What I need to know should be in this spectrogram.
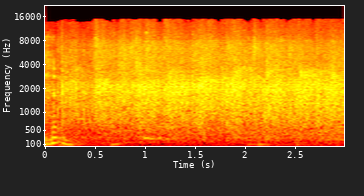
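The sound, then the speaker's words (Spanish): A crowd claps steadily and loudly throughout, a dense, continuous wash of applause with a few faint voices murmuring underneath, applauding a musician after a song sung in Judeo-Spanish in a 10/8 rhythm. “Así que tiene mérito, se merece un aplauso.”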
